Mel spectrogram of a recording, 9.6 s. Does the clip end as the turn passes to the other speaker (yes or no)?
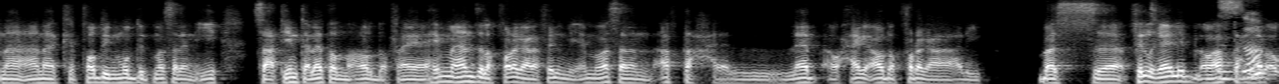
no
